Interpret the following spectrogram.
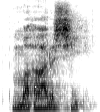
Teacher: ऐसे ही महा प्लस ऋषि इसका आ और यहां पर ऋ है तो आ और ऋ मिलकर अर की ध्वनि आती है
